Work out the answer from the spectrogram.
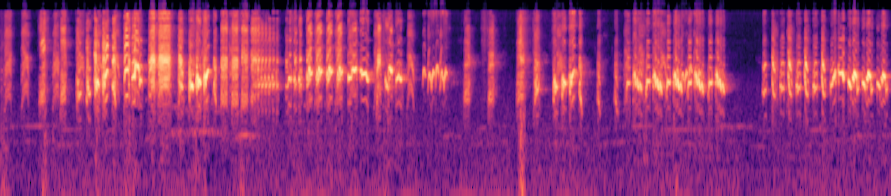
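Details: Sooty-headed bulbul singing vigorously, used to lure other bulbuls: a dense run of bubbly warbled phrases mixed with many sharp clicking notes, with a brief pause near the end before the chatter resumes.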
